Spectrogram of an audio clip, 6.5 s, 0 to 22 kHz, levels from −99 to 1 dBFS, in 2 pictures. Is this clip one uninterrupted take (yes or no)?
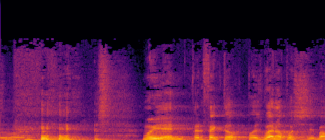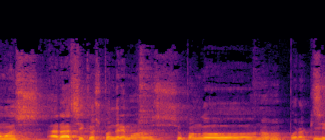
yes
